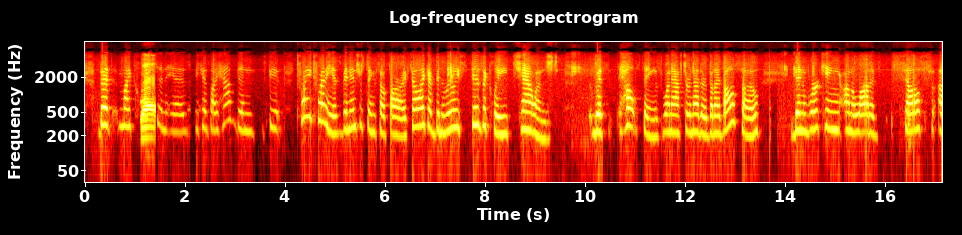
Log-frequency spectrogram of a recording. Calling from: Virginia, United States; Oh, hi, Jimmy and Reverend Debbie. … in Virginia.

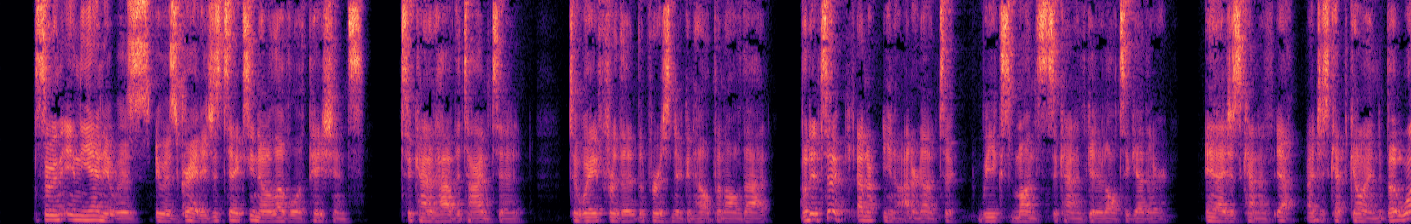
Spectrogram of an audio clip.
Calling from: France; I'm speaking from France.

